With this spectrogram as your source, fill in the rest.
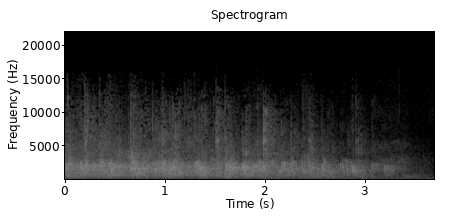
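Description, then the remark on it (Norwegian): A church audience applauds warmly for a baby being lifted up for them to see, dense clapping from many hands, steady, then gradually thinning and fading toward the end. No one speaks over it. “Eh, og da kan du jo løfte henne opp, og så kan dere klappe for denne vakre, lille babyen”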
